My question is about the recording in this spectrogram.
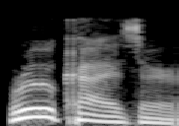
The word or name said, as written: rukeyser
